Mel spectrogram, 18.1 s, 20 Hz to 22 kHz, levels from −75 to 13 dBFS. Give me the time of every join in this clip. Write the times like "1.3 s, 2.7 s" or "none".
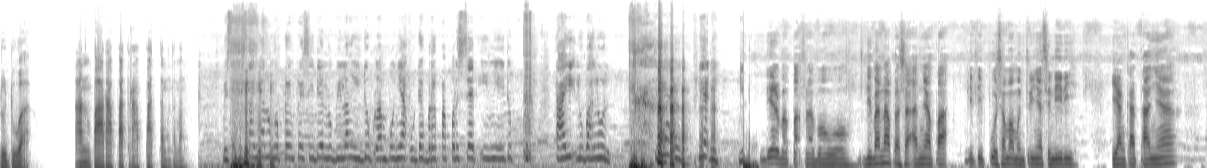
3.0 s, 11.1 s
